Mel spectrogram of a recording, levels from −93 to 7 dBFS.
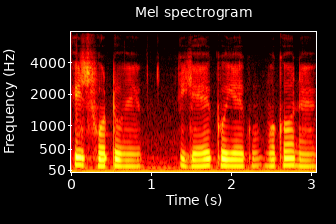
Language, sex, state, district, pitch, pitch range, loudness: Hindi, male, Rajasthan, Bikaner, 135 Hz, 130-145 Hz, -17 LUFS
